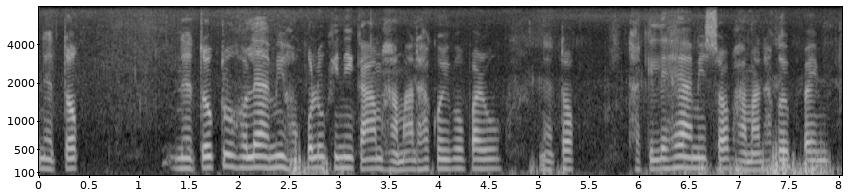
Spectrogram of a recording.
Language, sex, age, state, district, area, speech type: Assamese, female, 45-60, Assam, Dibrugarh, rural, spontaneous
